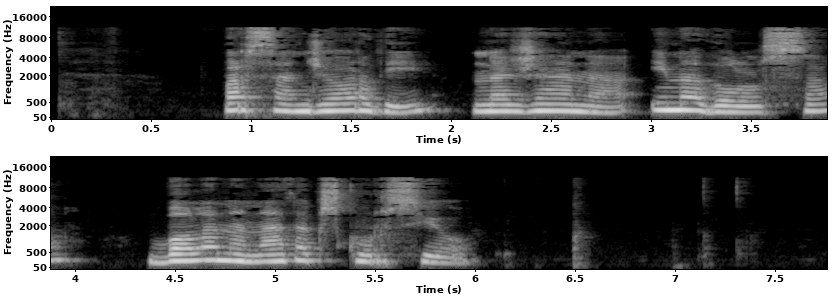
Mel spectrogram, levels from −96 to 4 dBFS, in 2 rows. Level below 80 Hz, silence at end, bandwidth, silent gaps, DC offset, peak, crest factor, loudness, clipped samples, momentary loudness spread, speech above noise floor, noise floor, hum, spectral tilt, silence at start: -68 dBFS; 1.8 s; 11.5 kHz; none; under 0.1%; -4 dBFS; 18 dB; -22 LUFS; under 0.1%; 12 LU; 57 dB; -77 dBFS; none; -5 dB/octave; 0.85 s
